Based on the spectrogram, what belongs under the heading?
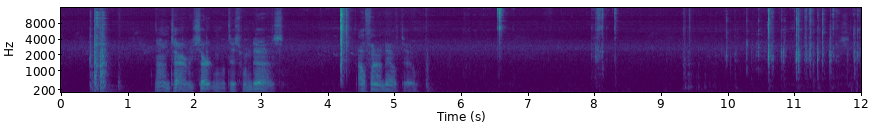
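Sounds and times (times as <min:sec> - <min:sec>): metal parts clicking: 0:09.4 - 0:12.0.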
